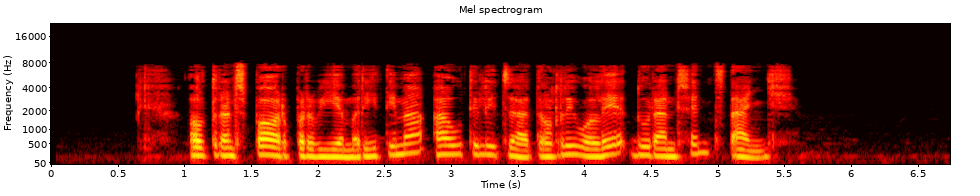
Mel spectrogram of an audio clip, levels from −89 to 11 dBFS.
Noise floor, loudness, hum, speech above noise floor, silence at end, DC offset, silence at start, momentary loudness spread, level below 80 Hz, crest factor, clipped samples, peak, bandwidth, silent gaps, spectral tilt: -70 dBFS; -22 LUFS; none; 48 dB; 1.2 s; under 0.1%; 0.65 s; 9 LU; -60 dBFS; 18 dB; under 0.1%; -6 dBFS; 8.2 kHz; none; -5 dB/octave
